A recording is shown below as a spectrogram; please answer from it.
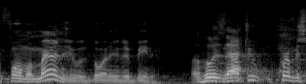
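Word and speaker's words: Itta Bena: a little place called, all the natives call it Itabena. Mm-hmm. That's right. It's spelled Itabena, so we call it Itabena. And people that don't live there call it Itabena.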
